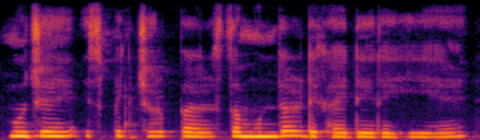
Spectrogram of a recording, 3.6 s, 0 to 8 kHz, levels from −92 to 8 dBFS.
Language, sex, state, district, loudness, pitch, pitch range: Hindi, female, Arunachal Pradesh, Lower Dibang Valley, -14 LUFS, 240 Hz, 220-250 Hz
